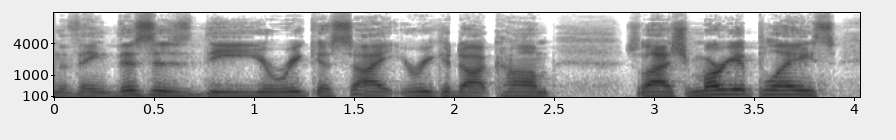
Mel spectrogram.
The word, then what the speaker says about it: UREEQA: It's UREEQA, Eureka. So that's actually how you say it.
